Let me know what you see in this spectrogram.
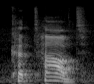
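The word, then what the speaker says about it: כתבת: So in actuality, this word right here, 2-syllable word, is pronounced katavd.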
